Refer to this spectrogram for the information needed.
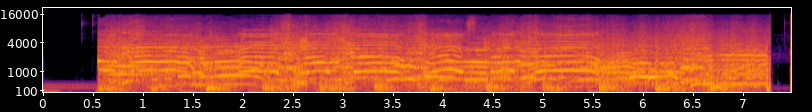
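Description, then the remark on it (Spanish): A large crowd shouts a chant in unison at a woman, "Es Claudia, es Claudia", loud, with a steady repeating rhythm of many voices carrying on for several seconds before cutting off. “¿Cómo le van a gritar a la señora? ¿Cómo le van a gritar?”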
